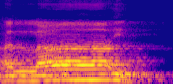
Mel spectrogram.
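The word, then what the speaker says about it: اللائي: Ya, panjang karena hamzah ketemu alif ketemu hamzah berarti mad wajib ya, panjang allai. Ya, walaupun kita tidak belajar tajwid tapi tetap bacanya panjang.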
